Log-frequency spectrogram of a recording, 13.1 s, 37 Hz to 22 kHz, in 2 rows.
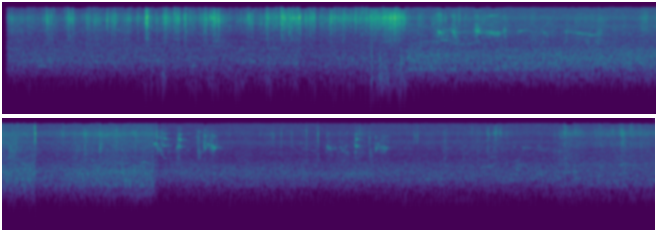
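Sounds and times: outdoor background noise: 0.0s - 13.0s
small birds chirping: 4.2s - 8.8s, 9.6s - 12.1s.

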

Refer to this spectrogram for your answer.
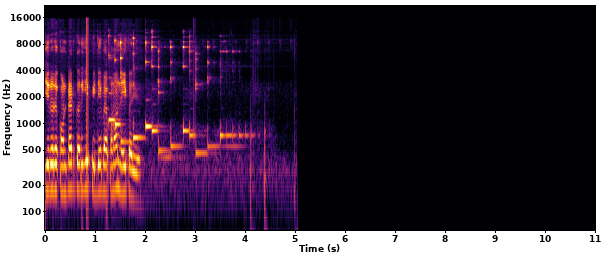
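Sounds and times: electronic melody: 1.2s - 4.6s.

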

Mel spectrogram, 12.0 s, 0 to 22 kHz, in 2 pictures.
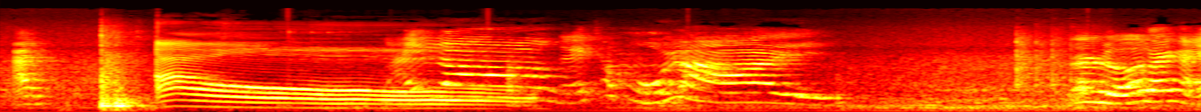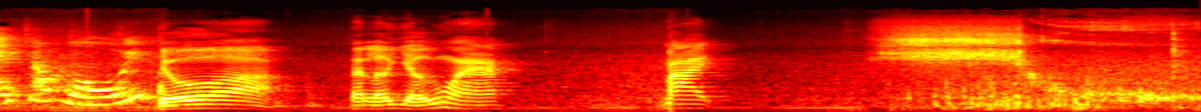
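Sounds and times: child making rocket whoosh: 10.4s - 12.0s.

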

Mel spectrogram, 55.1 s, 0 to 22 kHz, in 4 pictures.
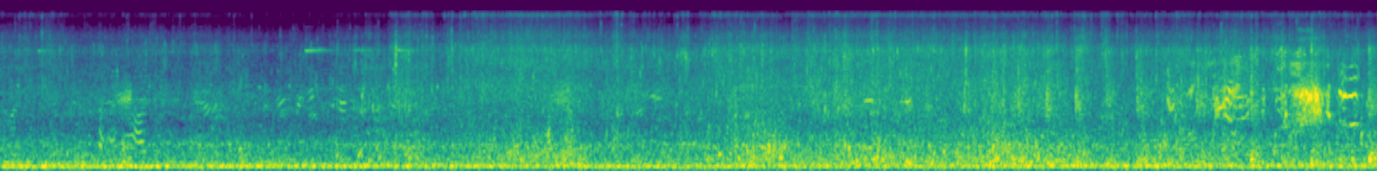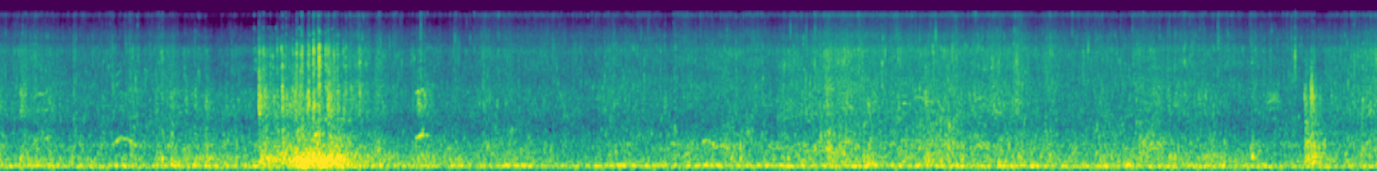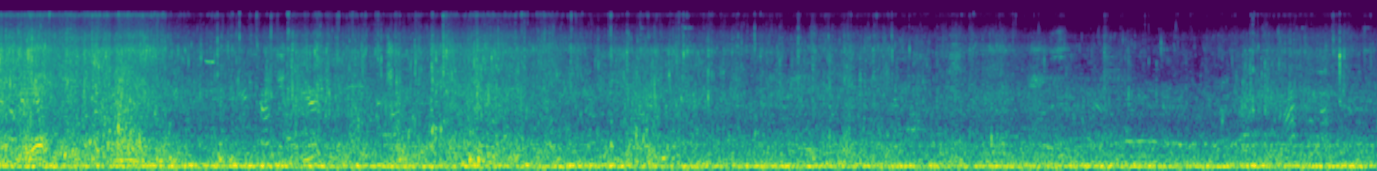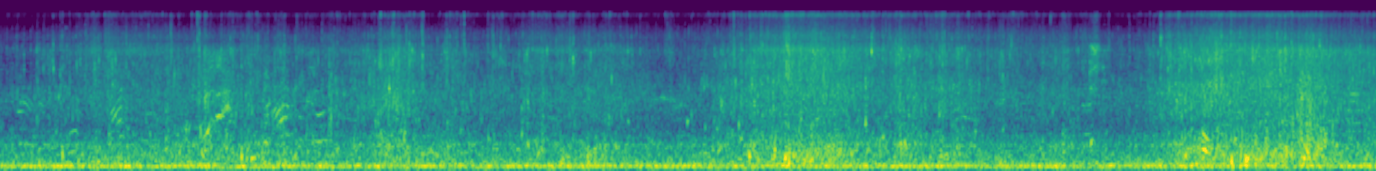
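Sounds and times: distant voices: 0.0s - 55.0s
small waves lapping: 0.0s - 55.0s
steady low hum: 0.0s - 55.0s.

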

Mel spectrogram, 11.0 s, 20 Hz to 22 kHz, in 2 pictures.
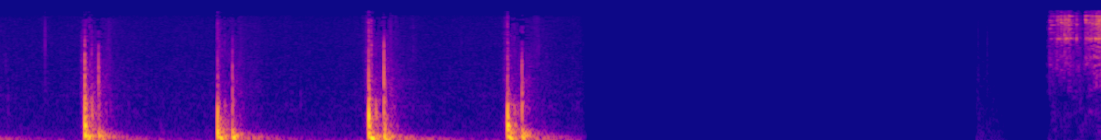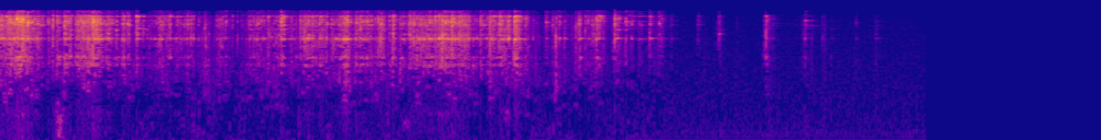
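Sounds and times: metal chains rattling: 5.3s - 9.8s.

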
